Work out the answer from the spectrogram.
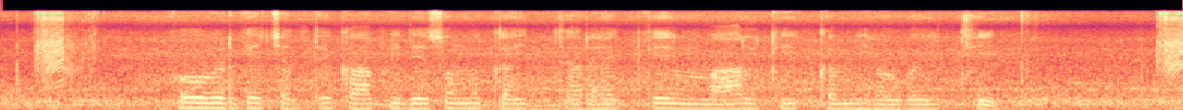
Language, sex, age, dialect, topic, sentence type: Hindi, male, 25-30, Kanauji Braj Bhasha, banking, statement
